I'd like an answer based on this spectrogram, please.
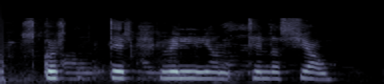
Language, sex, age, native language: Icelandic, female, 8, Icelandic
